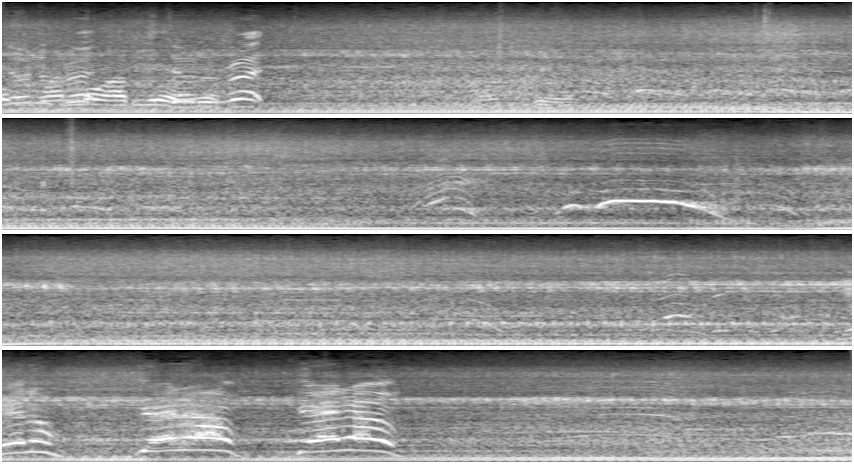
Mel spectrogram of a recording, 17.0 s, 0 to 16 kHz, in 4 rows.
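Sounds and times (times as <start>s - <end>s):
truck engine running at low revs: 0.0s - 17.0s.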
